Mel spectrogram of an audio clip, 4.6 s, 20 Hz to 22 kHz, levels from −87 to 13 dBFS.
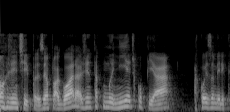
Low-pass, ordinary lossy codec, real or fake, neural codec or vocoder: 7.2 kHz; none; real; none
